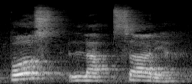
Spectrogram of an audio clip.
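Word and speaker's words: postlapsaria: Cristo tomó la naturaleza humana post-lapsaria. Se escribe así, se lo voy a deletrear.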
